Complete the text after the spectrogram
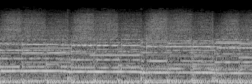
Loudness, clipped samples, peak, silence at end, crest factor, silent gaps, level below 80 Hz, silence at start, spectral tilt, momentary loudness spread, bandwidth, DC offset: -14 LUFS; under 0.1%; -4 dBFS; 0 s; 10 dB; none; -30 dBFS; 0 s; -4 dB/octave; 1 LU; 15 kHz; under 0.1%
